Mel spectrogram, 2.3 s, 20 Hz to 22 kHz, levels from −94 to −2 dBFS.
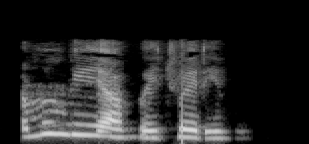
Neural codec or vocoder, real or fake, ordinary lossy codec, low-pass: none; real; MP3, 48 kbps; 7.2 kHz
